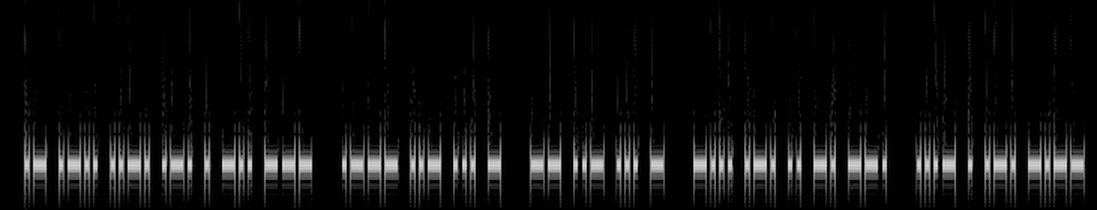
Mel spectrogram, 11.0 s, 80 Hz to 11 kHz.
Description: Morse code, heard as a keyed tone, about 28 wpm, 700 Hz. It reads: ALFREDO JUST MUST BRING VERY
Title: Pangram Challenge v2 - 28wpm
